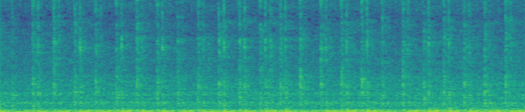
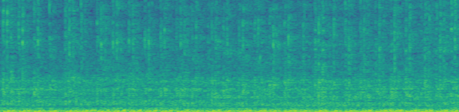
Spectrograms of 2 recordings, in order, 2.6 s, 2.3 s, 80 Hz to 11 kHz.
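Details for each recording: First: 1641cc air-cooled VW engine with counterbalance, electronic pickup, no MSD, on Weber IDF 40 carburetors: lumpy, uneven hunting idle; carbs still untuned, owner thinks they're running short of fuel and need bigger jets. Rough idle from untuned carburetors. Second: 1641cc flat-four with counterbalance, Weber IDF 44 twin carbs, first start after rebuilding a carb's throttle shaft and plates, linkage not yet connected, timing still unchecked: steady, even low burble that now holds a smooth idle with no misses.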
